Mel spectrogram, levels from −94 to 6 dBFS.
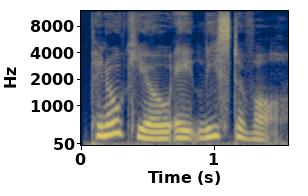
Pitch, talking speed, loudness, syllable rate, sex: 205 Hz, 190 wpm, -15 LUFS, 5.7 syllables/s, female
